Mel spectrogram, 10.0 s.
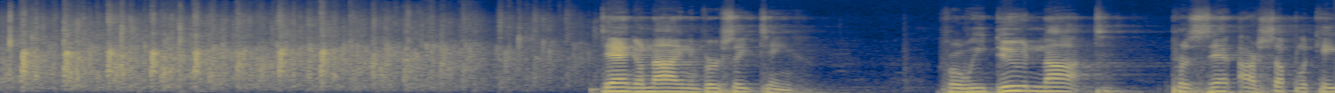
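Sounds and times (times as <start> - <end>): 
audience clapping hands: 0.0 - 4.5
speech: 4.5 - 6.0, 7.1 - 10.0.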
